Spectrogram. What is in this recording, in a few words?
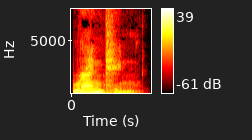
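"ranking", British English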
